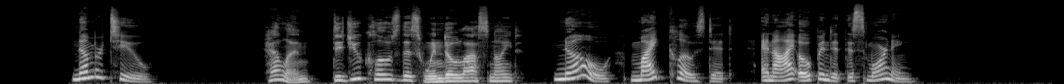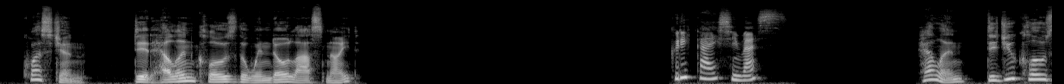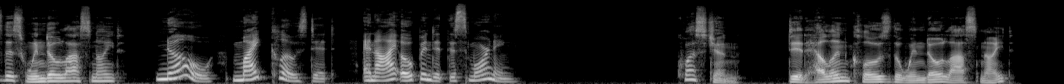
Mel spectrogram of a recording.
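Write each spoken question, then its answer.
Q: Did Helen close the window last night?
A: No, she didn't. Mike closed it.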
